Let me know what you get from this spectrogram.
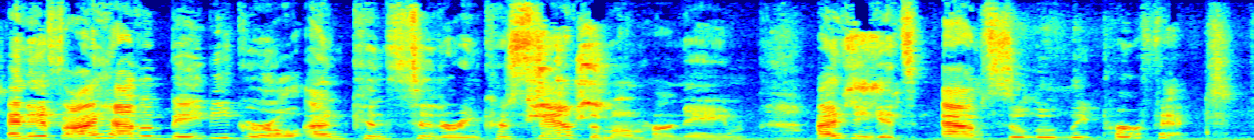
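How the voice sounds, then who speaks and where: A woman voicing a dreamy, dignified female music teacher from a storybook in a measured, deliberate manner. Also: fairly high pitch, lively intonation, pushed and bright, slight background noise, poor audio. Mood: proud.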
